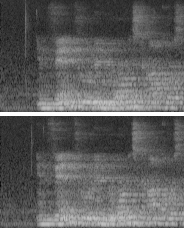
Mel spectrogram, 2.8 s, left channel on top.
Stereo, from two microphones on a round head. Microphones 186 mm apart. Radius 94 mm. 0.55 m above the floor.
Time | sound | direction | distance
0.5 | a man speaking | 60° right (ahead or behind) | 4 m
